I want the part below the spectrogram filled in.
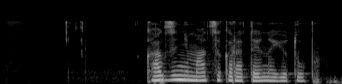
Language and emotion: Russian, neutral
